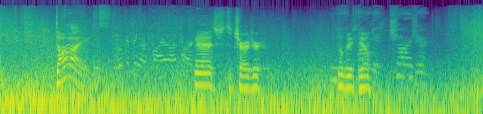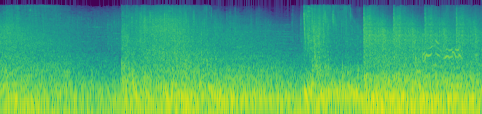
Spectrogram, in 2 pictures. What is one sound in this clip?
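A deep mechanical rumble drones steadily.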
